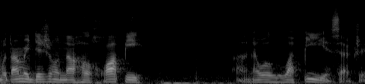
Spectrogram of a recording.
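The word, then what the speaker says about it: Nahuel Huapi: Nahuelhuapi is actually it's pronounced.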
